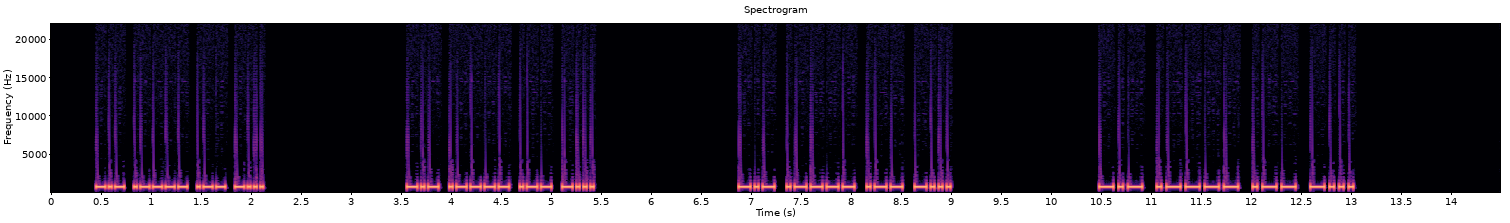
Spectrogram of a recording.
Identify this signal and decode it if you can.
Morse code, heard as a keyed tone, about 32 wpm, 700 Hz. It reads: K1WB K1WB K1WB K1WB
